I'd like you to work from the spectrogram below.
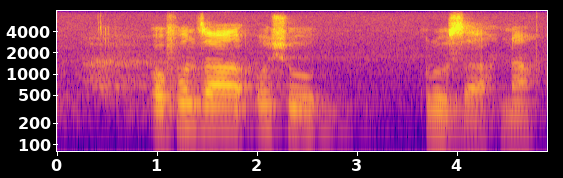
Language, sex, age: Venda, male, 24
